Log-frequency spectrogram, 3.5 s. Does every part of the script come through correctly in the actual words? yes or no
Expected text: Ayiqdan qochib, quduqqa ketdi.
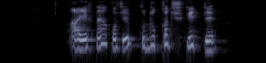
no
